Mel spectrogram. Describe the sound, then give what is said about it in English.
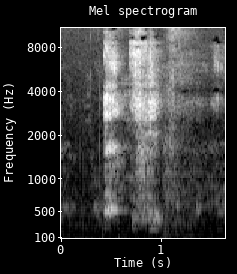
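A single sneeze: a sudden sharp burst of breath followed by a short, hissy, breathy release, then quiet. “Bless you.”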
